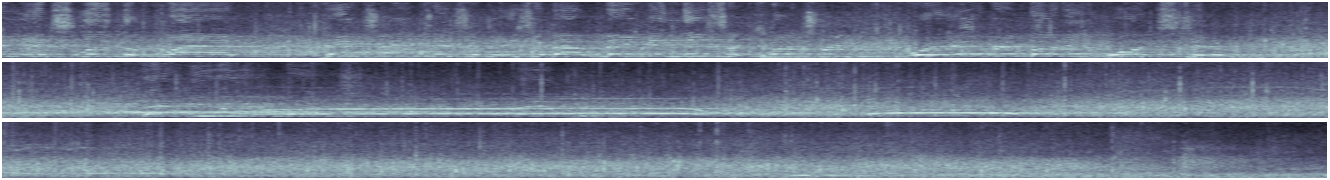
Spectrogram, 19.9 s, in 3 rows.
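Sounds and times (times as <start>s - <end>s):
audience applause: 0.0s - 19.2s
speech: 0.3s - 1.0s.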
